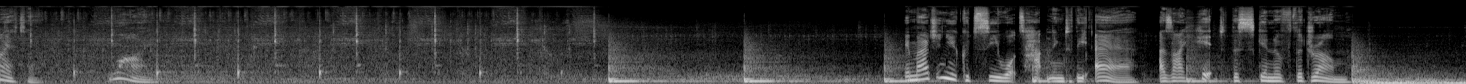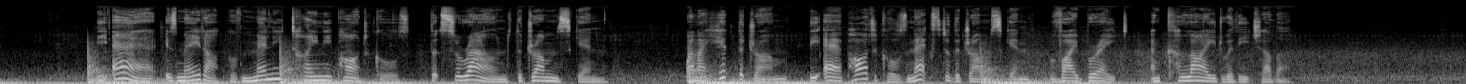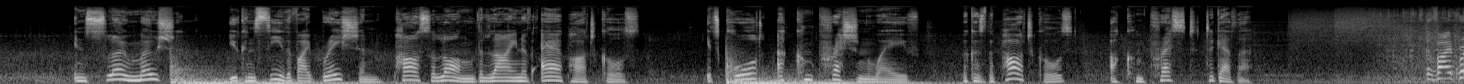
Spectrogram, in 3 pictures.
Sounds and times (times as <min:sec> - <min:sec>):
Speech: 0:00.0 - 0:00.5, 0:01.1 - 0:01.6, 0:09.1 - 0:13.6, 0:15.6 - 0:20.8, 0:21.6 - 0:27.6, 0:30.0 - 0:35.8, 0:36.4 - 0:41.9, 0:43.6 - 0:43.9.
